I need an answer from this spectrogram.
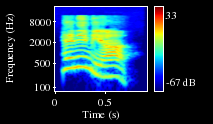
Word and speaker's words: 해님: 그럼 발음도 뭐야? 이대로 읽어야 돼. 어떻게 읽어? 어, 해님이야. 이거 서열식 넣어서 해님이라고 읽으면 안 된다, 얘들아. 해님이야.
